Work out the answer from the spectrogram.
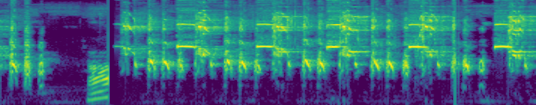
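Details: Teetar, or francolin, giving a dense run of high, scratchy calls mixed with short clear whistled notes, repeated irregularly at over one per second. One short lower, rough burst interrupts early on.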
